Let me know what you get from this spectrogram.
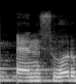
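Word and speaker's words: answer: अब यहां भी थोड़ा सा ध्यान देना, इसे कोई आंसर बोलता है, कोई आंसर बोलता है, ये न तो आंसर है न ये आंसर है, इसमें वह साइलेंट है।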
